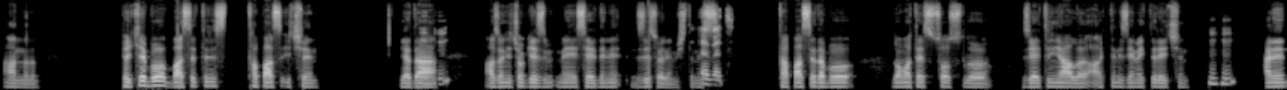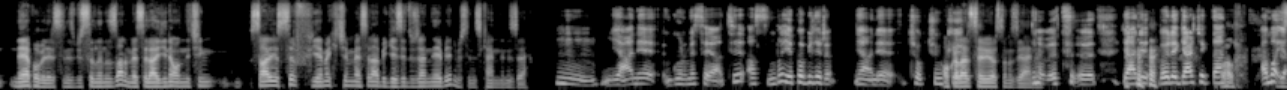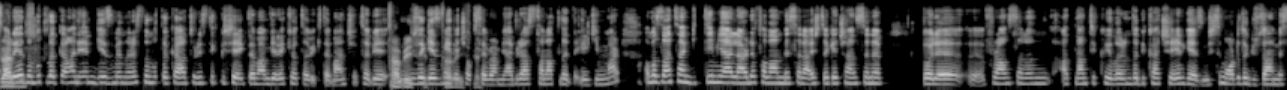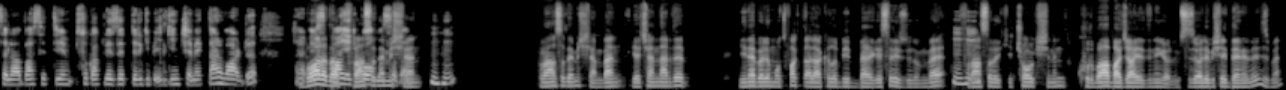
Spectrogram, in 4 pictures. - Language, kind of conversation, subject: Turkish, podcast, Sokak lezzetleri arasında en unutamadığın tat hangisiydi?
- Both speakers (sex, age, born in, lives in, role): female, 40-44, Turkey, Germany, guest; male, 25-29, Turkey, Netherlands, host
- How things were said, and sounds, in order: other background noise; in Spanish: "tapas"; tapping; in Spanish: "Tapas"; chuckle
